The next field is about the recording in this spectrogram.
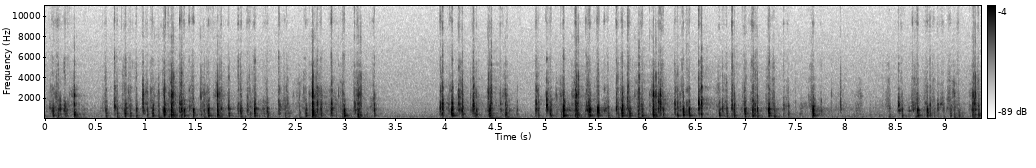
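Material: Plastic.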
